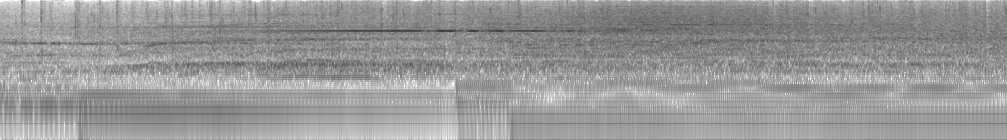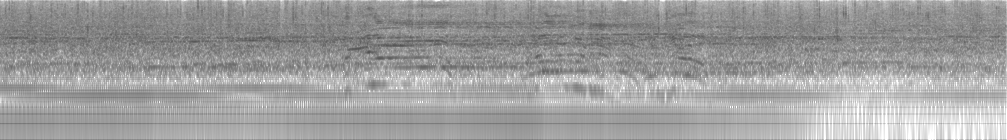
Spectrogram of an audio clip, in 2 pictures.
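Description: A live rock band holding sustained chords, the chord changing about two seconds in, while a concert crowd cheers and whoops over it.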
